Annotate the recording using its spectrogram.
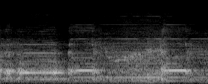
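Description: Vinyl cutting plotter's motors whining as it cuts sticker vinyl, the carriage and roller moving in short runs so the whine shifts from one steady pitch to another every fraction of a second.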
